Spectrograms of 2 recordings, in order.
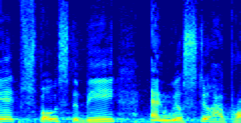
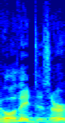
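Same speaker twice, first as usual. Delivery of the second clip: low, scornful, sarcastic dismissive tone; 10 semitones lower than usual. Describing how people in the flesh react to bad news, mock-sarcastic dismissal. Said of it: "you're sarcastic about it".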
